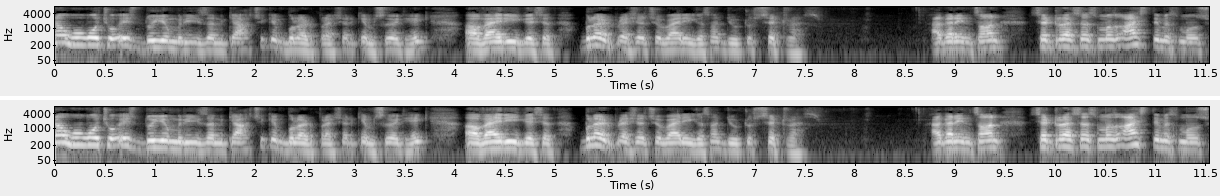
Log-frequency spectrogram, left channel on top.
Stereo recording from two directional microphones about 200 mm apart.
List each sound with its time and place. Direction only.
0.0 s speech: 50° right (ahead or behind)
8.7 s speech: 50° right (ahead or behind)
